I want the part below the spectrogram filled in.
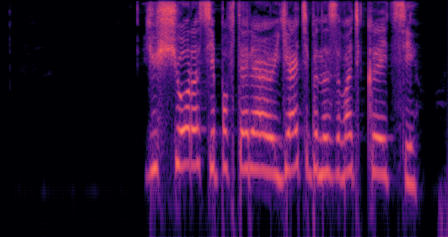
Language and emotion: Russian, angry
